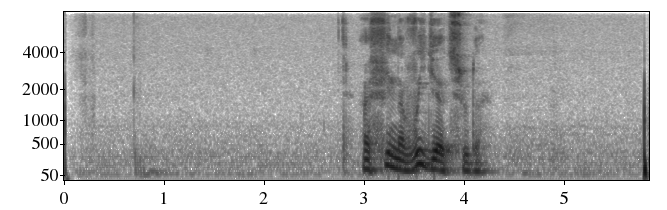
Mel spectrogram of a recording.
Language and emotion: Russian, angry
